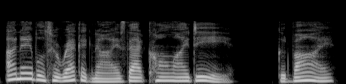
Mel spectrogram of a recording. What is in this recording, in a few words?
ivr id incorrect goodbye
